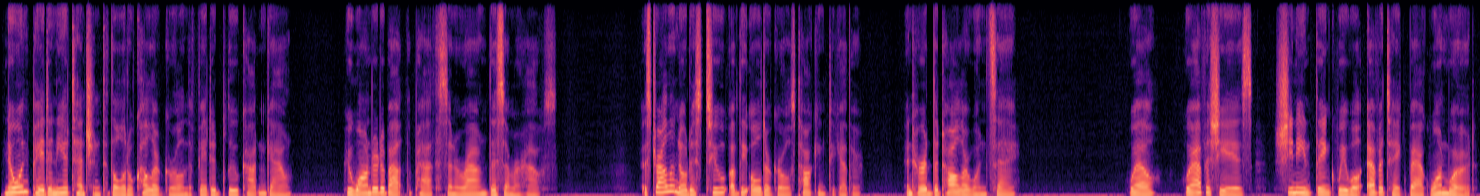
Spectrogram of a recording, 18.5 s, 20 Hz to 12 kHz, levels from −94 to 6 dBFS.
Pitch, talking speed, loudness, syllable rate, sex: 225 Hz, 180 wpm, -18 LUFS, 5.9 syllables/s, female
